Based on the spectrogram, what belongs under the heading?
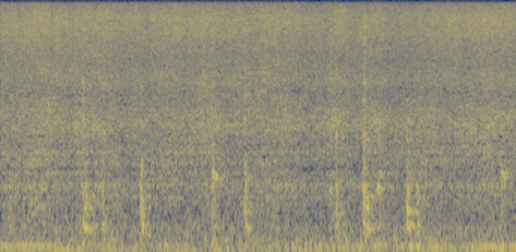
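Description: Chopped tomatoes, green chillies and whole spices sizzling in oil in a non-stick pan, with a spatula stirring and scraping the pan about seven times. The tomatoes have cooked down and the oil is starting to separate.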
